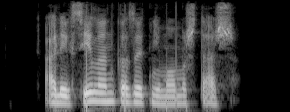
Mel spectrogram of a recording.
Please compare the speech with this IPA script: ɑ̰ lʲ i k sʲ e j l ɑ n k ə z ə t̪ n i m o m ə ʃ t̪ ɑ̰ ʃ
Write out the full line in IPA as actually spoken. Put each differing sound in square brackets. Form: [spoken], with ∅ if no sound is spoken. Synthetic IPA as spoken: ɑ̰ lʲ [e] k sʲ e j l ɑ n k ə z ə t̪ n i m o m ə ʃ t̪ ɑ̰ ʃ

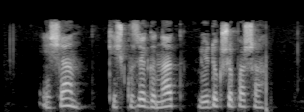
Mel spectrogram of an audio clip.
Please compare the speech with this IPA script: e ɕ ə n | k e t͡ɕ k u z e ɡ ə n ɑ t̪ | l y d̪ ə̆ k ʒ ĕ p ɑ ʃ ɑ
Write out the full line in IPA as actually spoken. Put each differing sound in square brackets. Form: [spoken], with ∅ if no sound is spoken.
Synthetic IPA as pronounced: e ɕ [ɑ] n | k e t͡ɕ k u z e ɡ ə n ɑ t̪ | l y d̪ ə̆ k [ʃ] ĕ p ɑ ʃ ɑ

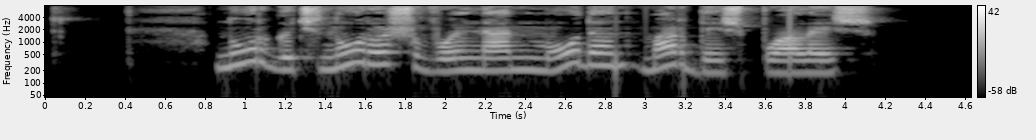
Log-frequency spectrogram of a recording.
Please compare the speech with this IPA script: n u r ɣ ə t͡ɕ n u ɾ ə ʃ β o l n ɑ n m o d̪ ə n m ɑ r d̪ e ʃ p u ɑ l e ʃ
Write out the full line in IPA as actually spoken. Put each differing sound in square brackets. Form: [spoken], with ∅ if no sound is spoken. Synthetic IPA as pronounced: n u r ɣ ə t͡ɕ n u ɾ ə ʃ β o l n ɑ n m o d̪ ə n m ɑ r d̪ e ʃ p u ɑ l e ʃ

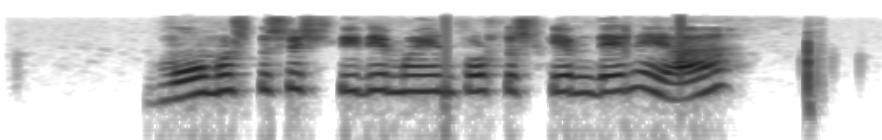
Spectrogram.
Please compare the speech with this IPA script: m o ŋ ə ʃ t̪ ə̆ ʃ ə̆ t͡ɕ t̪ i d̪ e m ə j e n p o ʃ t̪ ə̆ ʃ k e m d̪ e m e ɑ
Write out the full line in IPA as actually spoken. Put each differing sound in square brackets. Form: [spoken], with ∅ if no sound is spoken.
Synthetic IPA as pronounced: m o [m] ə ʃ t̪ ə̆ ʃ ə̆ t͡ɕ t̪ i d̪ e m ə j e n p o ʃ t̪ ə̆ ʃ k e m d̪ e [n] e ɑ

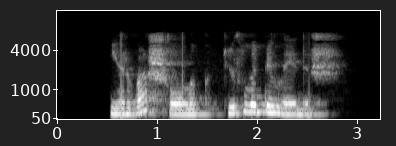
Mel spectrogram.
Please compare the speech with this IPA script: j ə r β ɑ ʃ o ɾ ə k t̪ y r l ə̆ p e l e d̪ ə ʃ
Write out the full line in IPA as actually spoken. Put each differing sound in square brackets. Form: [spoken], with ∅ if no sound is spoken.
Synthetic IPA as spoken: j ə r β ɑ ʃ o [l] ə k t̪ y r l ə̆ p e l e d̪ ə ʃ

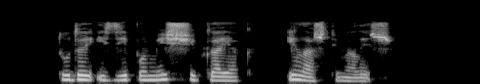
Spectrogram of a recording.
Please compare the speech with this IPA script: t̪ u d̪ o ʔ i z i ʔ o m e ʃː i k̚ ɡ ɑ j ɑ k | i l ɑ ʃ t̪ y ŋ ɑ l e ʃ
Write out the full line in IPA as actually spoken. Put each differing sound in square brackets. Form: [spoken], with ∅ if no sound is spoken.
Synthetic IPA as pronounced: t̪ u d̪ o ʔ i z i [p] o m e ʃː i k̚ ɡ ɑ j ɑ k | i l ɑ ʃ t̪ y ŋ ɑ l e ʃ

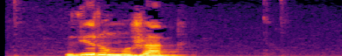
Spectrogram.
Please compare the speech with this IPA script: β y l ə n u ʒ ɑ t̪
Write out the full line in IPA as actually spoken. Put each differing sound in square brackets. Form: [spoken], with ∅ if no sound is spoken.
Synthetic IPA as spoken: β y [ɾ] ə [m] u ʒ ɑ t̪

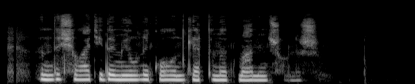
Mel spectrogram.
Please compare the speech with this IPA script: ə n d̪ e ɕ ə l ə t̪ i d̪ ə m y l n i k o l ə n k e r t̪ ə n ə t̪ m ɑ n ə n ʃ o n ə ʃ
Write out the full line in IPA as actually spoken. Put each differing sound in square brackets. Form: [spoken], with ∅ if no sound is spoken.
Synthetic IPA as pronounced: ə n d̪ e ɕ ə l [ɑ] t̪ i d̪ ə m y l n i k o l ə n k e r t̪ ə n ə t̪ m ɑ n ə n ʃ o n ə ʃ

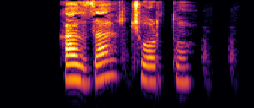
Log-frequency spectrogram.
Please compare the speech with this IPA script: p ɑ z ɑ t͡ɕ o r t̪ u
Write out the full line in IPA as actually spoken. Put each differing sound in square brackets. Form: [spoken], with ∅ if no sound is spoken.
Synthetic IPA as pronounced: [k] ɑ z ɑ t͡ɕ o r t̪ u

